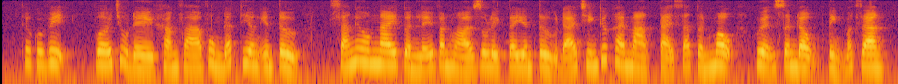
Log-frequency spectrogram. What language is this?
Vietnamese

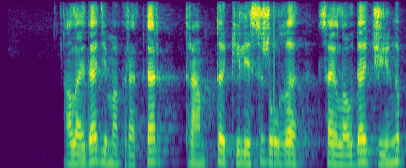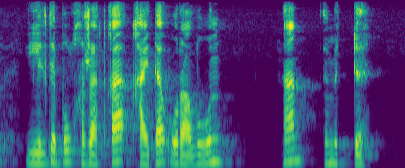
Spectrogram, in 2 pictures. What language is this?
Kazakh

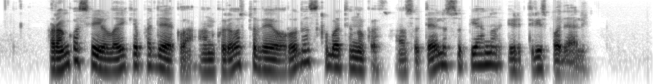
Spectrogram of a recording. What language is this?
Lithuanian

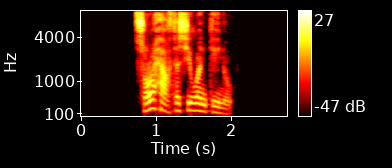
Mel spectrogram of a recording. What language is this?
Kabyle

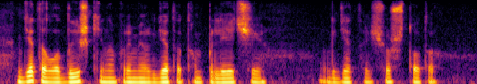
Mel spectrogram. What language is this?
Russian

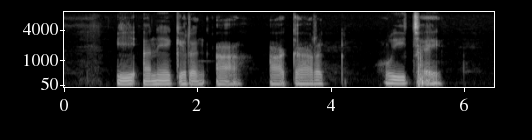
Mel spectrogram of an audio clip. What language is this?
Maithili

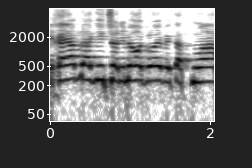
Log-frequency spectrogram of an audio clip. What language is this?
Hebrew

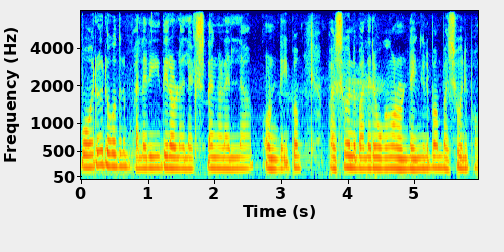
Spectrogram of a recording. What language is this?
Malayalam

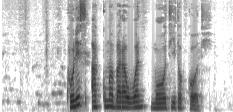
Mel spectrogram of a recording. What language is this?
Oromo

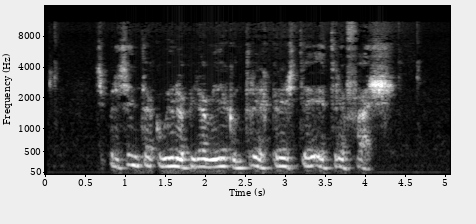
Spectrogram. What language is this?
Italian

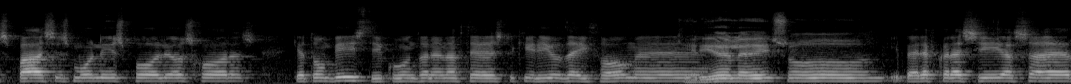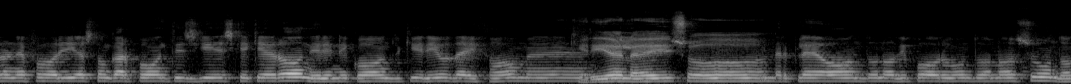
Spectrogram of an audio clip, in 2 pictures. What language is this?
Greek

